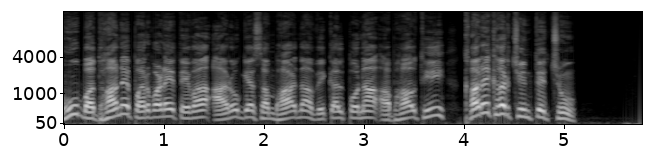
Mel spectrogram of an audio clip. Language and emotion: Gujarati, angry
